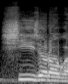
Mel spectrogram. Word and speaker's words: 시저: 이 카이사르라고 하는 말은요 이 일상 우리 세상에서는 시저라고 합니다. 시저. 그러니까 시저라고 하는 그 로마의 황제의 타이틀이 이 성경에서는 카이사르라고 되어 있는 것은 라틴어의 철자 C 때문에 그래요.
